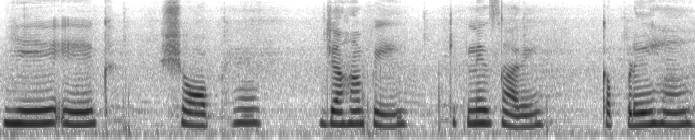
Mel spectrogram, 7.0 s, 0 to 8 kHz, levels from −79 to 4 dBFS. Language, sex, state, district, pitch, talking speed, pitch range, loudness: Hindi, female, Punjab, Pathankot, 240 Hz, 85 wpm, 225-250 Hz, -16 LUFS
